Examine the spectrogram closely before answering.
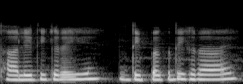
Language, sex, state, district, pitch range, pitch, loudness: Hindi, female, Uttar Pradesh, Saharanpur, 220-245 Hz, 230 Hz, -15 LUFS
